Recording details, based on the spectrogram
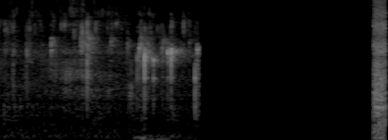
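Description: Bread fries in a pan over low heat, giving a soft, faint sizzle with light crackles that grows slightly busier, then cuts off abruptly into silence before briefly returning at the end.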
